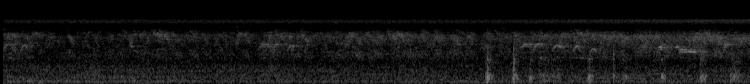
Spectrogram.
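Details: Morning bird chorus at Painda Khel, Karak, Khyber Pakhtunkhwa, Pakistan: dense overlapping high chirps and twitters run throughout, with a few sharper chip notes toward the end over steady outdoor background noise.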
